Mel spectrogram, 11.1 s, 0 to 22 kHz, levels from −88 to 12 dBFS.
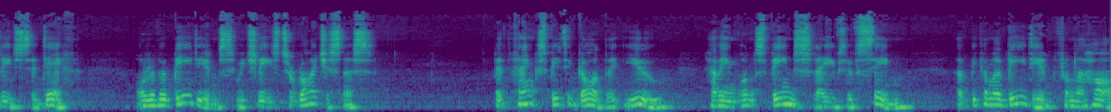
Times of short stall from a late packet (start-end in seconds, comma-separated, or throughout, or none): none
